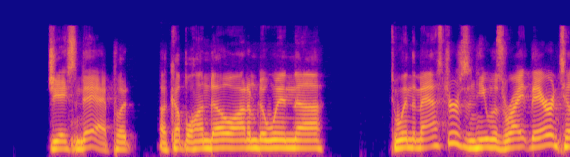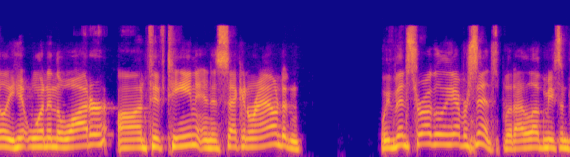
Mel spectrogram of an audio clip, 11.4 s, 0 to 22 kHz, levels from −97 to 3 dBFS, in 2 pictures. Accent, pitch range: American, 135-180 Hz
